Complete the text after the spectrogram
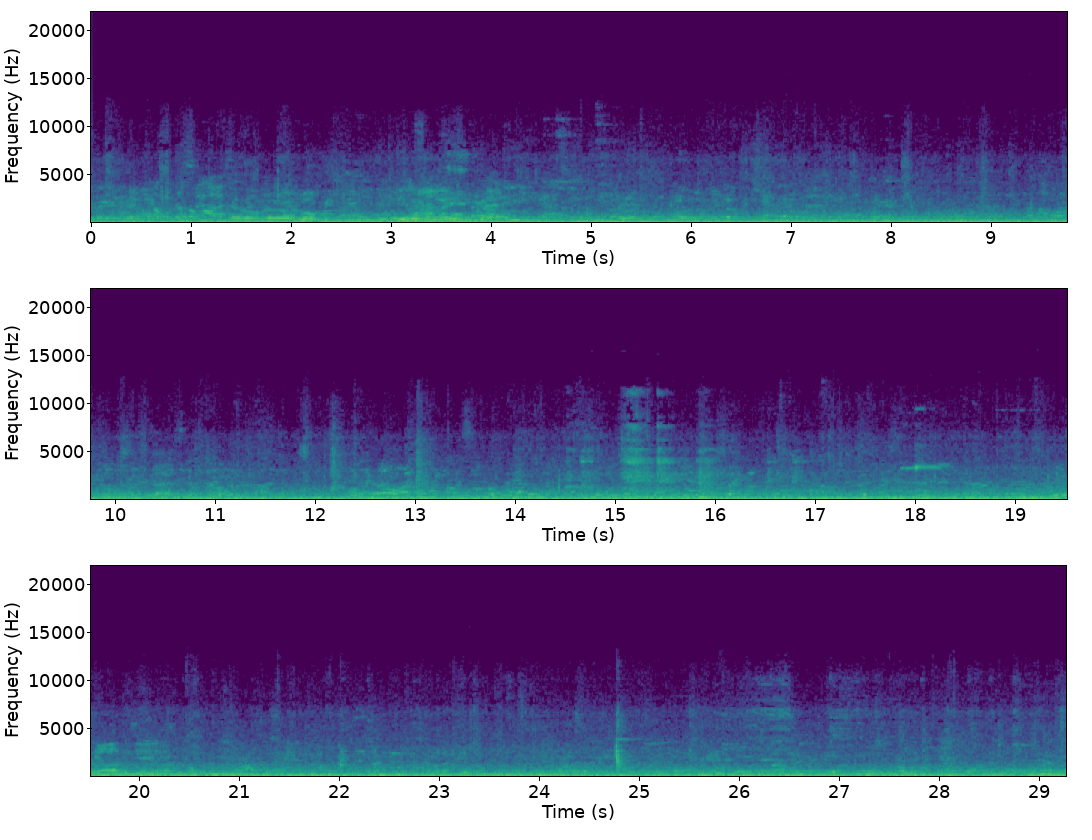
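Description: Voices of men and women chatting drift by outdoors.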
